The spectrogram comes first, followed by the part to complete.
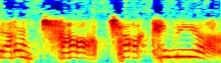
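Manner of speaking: loud scream. Retelling seeing a frozen screen with own photo: retelling own screaming. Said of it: "And I'm screaming".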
